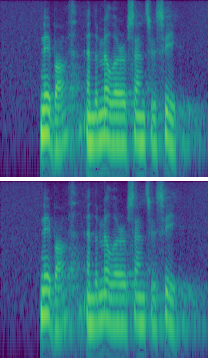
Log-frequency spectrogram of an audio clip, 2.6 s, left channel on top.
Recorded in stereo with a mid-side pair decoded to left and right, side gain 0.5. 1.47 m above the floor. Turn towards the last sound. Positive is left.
turn(degrees=25)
